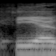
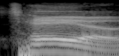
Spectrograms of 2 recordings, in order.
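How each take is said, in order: First: The name begins with a th sound. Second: The name begins with a plain t sound. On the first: The speaker calls it wrong. "Americans will say Theo because that's what it looks like" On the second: The speaker calls it right. "It's Teo"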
